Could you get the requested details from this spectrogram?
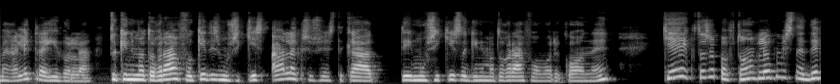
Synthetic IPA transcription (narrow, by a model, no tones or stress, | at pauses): me̞ɣɐlit̪e̞ɾɐiðo̞lɐt̪ucinimɐt̪o̞ɣɾɐfuce̞t̪izmusicisɐlɐkse̞usiɐst̪ikɐt̪imusicist̪o̞ɲɟinimɐt̪o̞ɣɾɐfo̞mo̞ɾiko̞ne | ce̞ːkt̪o̞sɐpoɐft̪o̞nvle̞pumesine̞nd̪e̞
